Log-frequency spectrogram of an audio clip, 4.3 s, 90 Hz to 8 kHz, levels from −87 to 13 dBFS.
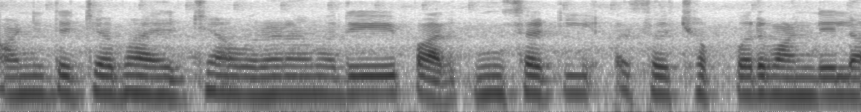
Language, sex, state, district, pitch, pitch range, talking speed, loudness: Marathi, female, Maharashtra, Sindhudurg, 185 Hz, 180-195 Hz, 125 wpm, -17 LUFS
